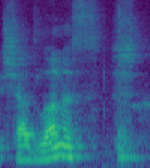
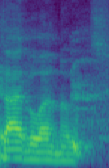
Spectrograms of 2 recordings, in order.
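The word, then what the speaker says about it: shtadlanut: active, politically active, and how do you say it? Shadlanas? You're close. Well, I'll speak to you off camera. We'll work on it a little bit. We'll work on it together. Okay. Shadlanut. Okay.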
